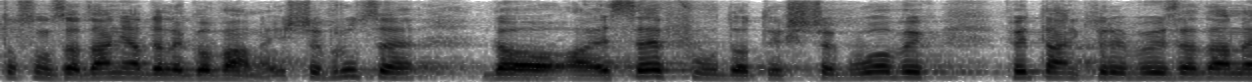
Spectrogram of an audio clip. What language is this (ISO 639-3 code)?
pol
